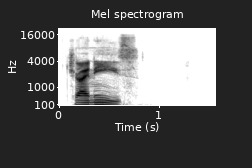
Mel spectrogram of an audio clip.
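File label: "chinese" English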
